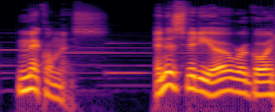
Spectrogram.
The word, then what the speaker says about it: Michaelmas: Though the name is pronounced Michael in English, the correct pronunciation of the holiday is Miklmiss for Michael's mass. A bit like Christmas rather than Christ mass.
